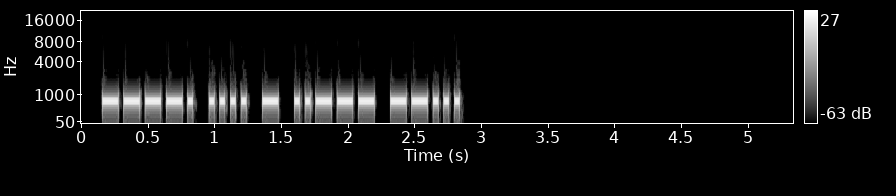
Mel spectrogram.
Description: Morse code, heard as a keyed tone, about 30 wpm, 700 Hz. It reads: 9HT27
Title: Code Groups - 5 Letter:Numbers - 30wpm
